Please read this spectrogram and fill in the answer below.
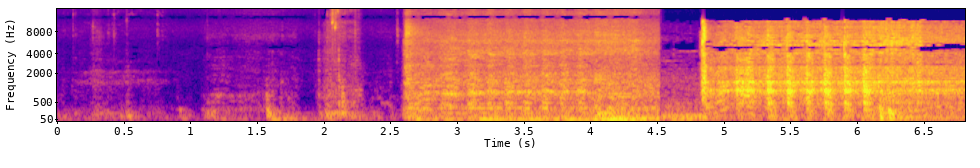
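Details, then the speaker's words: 1987 Mercedes-Benz W201 190E, KE-Jetronic, non-catalyst, running a bit rich with a slight miss and shaking at idle: short crank, then an uneven, pulsing idle that surges and dips; spark plug gap later set to 1.9 mm. "the car was running a bit rich and what's important the car was shaking on idle"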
